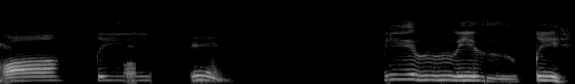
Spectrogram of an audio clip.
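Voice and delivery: Qatiqu slow and heavy, qaf from the tongue root; thick qaf. Shown as a demonstration. Teacher shows correct thick qaf.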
